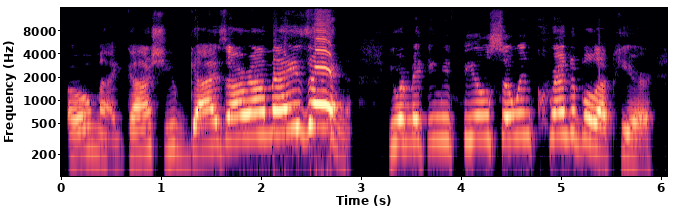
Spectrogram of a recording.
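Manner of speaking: loud, high, gushing compliment; excited gushing. Shown as a demonstration. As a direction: gush over the crowd. Example gushing compliment to audience.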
